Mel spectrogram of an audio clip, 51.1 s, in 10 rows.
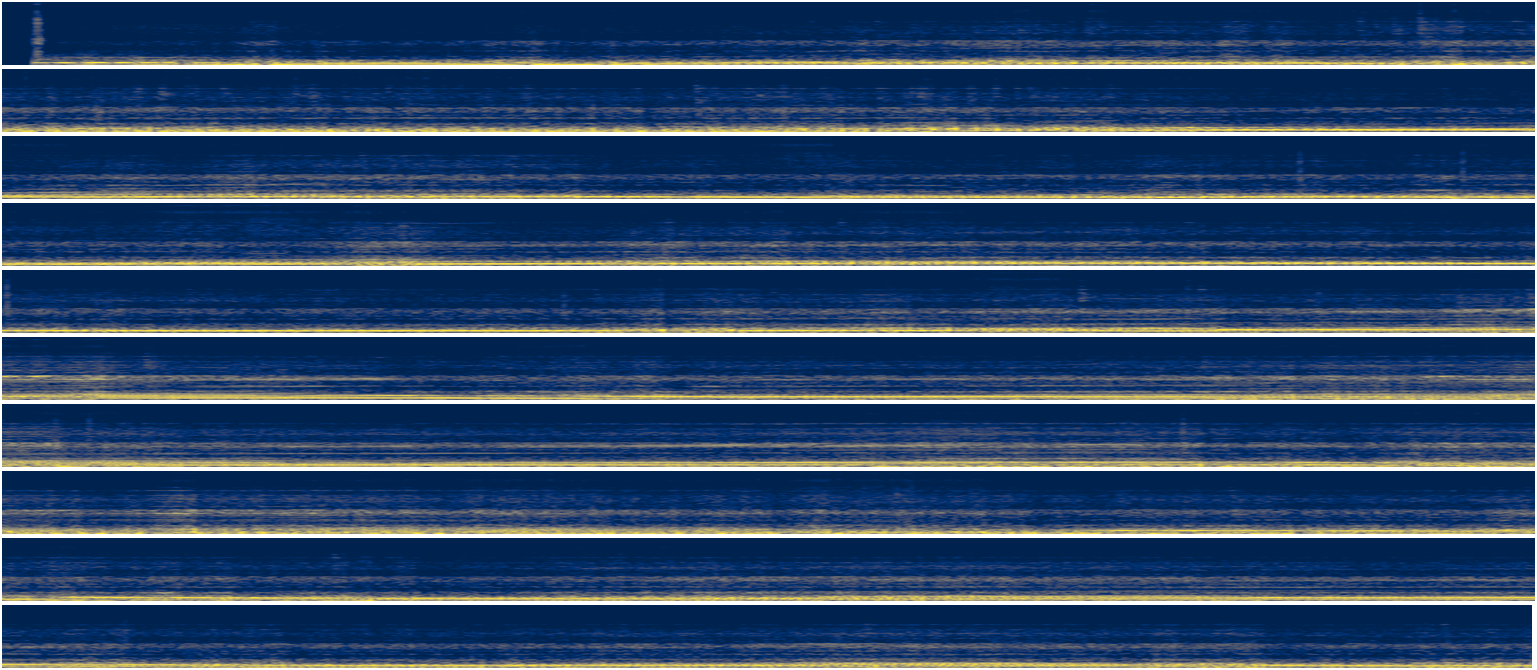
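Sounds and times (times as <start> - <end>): car engine accelerating: 0.1 - 51.0.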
